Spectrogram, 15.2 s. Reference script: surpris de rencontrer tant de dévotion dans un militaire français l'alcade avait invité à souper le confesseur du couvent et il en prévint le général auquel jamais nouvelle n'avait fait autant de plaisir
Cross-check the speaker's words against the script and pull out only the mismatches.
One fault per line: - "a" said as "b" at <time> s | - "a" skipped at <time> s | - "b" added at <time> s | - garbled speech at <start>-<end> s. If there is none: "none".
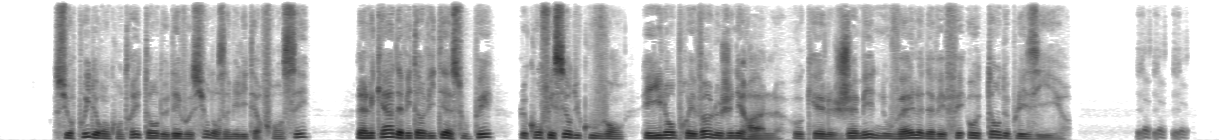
none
